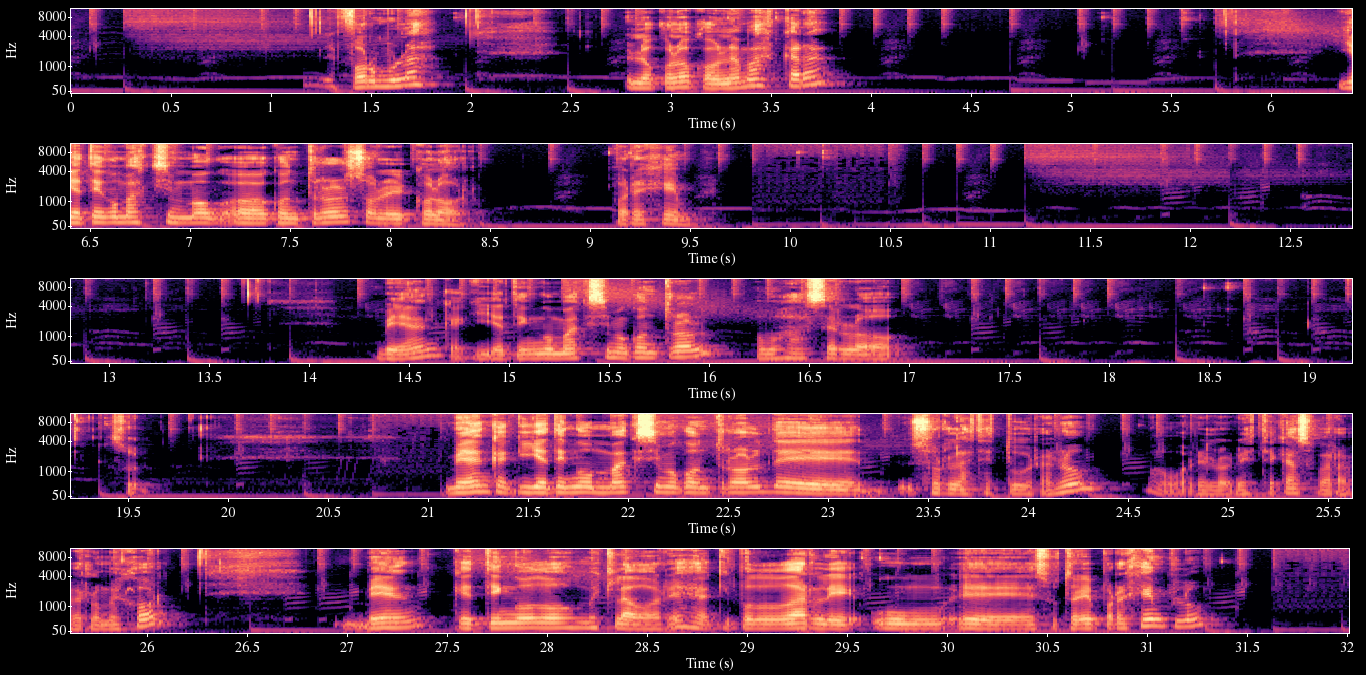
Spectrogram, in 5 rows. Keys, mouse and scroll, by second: 1.9 click, 3.2 click, 5.1 click, 5.2 typing, 9.1 click, 11.4 middle click, 12.2 scroll up 2, 12.7-14.0 scroll up 5, 13.1 middle click, 14.0-14.3 scroll up 1, 14.5-14.9 scroll down 2, 14.6-14.9 scroll up 1, 14.9 scroll down 1, 18.4 click, 19.9-20.2 scroll down 2, 20.2 shift+middle click, 20.7-21.2 scroll up 3, 22.0 middle click, 22.6-23.4 scroll down 1, 23.4-24.0 scroll down 1, 25.2 click, 25.7-26.0 scroll up 2, 26.0 middle click, 29.5 click.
